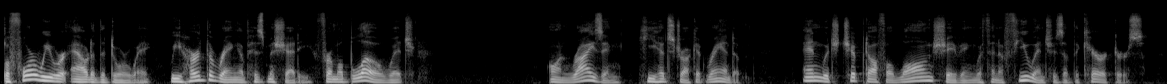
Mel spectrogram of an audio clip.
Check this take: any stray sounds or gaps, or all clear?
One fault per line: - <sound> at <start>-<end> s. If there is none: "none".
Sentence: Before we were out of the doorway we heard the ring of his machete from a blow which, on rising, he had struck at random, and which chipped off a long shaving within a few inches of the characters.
none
